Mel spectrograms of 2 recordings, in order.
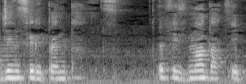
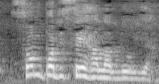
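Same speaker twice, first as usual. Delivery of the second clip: usual speaking voice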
